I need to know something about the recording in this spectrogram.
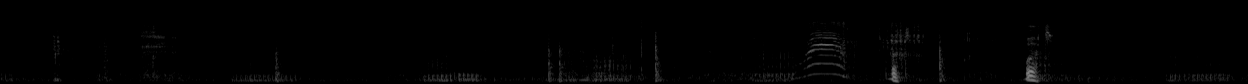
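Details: Pet cat Suki at her nightly bedtime spot, with a black cat joining in. Low, rumbling purr bursts recur every second or two in a small quiet room. A short rising-falling meow breaks in near the end, with a few soft knocks.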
